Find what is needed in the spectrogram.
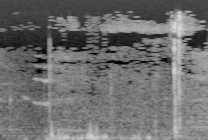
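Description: Front door being opened and passed through: a brief squeak, rumbling handling noise on the phone's microphone, and a sharp click near the end.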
